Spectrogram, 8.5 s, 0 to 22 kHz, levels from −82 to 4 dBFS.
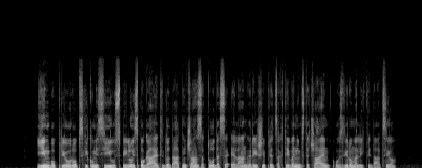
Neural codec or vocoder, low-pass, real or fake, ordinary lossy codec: vocoder, 44.1 kHz, 128 mel bands, Pupu-Vocoder; 14.4 kHz; fake; none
